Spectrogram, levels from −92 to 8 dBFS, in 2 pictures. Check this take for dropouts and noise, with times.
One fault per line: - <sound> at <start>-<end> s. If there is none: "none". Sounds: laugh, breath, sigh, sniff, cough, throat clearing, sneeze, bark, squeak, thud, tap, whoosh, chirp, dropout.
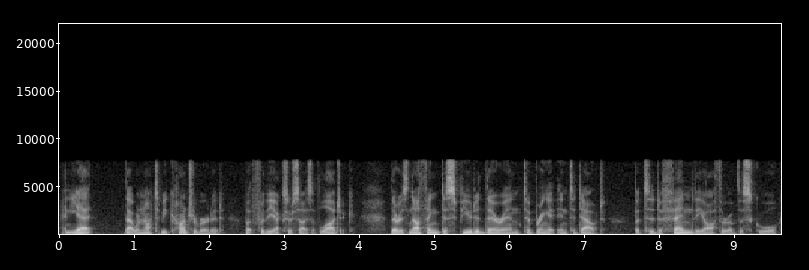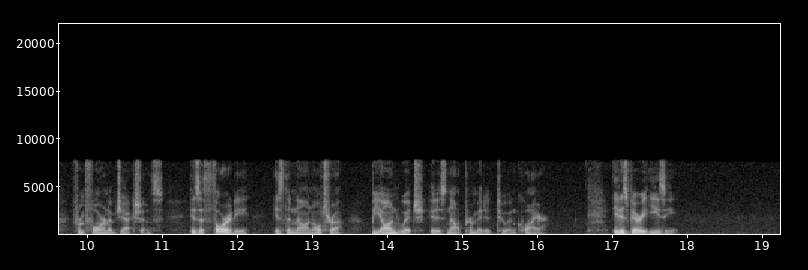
none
